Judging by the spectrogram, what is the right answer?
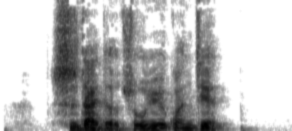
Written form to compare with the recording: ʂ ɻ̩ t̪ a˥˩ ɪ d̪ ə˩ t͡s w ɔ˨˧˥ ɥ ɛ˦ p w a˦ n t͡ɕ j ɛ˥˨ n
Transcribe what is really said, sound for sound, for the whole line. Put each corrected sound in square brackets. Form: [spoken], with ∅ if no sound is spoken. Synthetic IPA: ʂ ɻ̩ t̪ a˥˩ ɪ d̪ ə˩ t͡s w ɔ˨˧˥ ɥ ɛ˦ [k] w a˦ n t͡ɕ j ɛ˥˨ n

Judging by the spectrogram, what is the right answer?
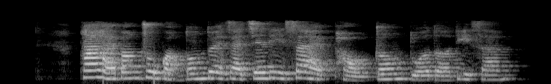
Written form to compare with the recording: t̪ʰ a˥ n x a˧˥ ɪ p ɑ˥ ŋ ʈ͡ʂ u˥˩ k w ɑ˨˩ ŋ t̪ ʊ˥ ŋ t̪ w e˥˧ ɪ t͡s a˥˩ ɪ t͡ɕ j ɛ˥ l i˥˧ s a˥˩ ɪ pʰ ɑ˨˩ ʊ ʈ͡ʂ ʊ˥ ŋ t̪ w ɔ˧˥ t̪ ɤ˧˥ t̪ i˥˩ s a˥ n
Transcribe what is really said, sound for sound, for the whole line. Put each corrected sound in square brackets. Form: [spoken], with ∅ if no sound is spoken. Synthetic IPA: t̪ʰ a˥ [∅] x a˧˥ ɪ p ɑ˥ ŋ ʈ͡ʂ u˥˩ k w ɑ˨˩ ŋ t̪ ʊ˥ ŋ t̪ w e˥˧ ɪ t͡s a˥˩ ɪ t͡ɕ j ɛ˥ l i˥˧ s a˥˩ ɪ pʰ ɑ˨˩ ʊ ʈ͡ʂ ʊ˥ ŋ t̪ w ɔ˧˥ t̪ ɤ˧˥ t̪ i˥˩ s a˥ n

